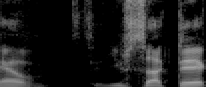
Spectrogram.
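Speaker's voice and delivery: slow, blunt, confrontational comic delivery. Describing an edgy comic who goes up on stage: imitating an antagonist comic. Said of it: "I'm talking about the guy who goes up".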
